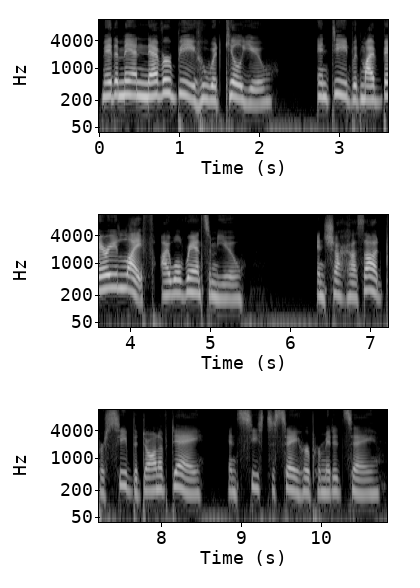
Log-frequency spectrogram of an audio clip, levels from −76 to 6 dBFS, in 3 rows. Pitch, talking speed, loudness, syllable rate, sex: 205 Hz, 170 wpm, -21 LUFS, 4.8 syllables/s, female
